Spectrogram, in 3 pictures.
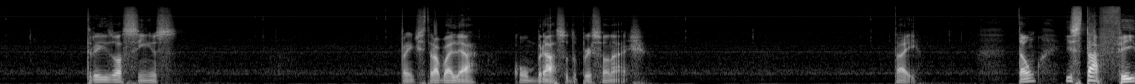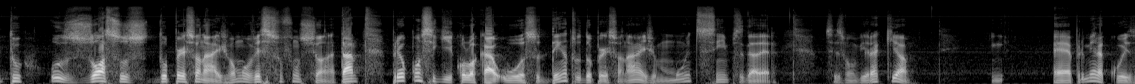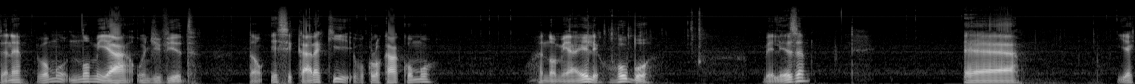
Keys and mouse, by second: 1.4 e, 2.4-4.8 drag, 2.7 e, 4.8 e, 5.6 e, 7.5 e, 8.6 click, 9.2 click, 10.4 click, 10.6 middle click, 11.9-16.9 middle drag, 18.8-21.7 drag, 22.3-24.5 middle drag, 24.5 Tab, 24.5-27.8 right drag, 27.8-34.0 drag.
